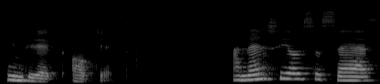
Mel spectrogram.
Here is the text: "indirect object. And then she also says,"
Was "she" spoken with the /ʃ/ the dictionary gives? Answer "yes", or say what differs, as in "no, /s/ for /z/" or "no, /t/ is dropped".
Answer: no, /s/ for /ʃ/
